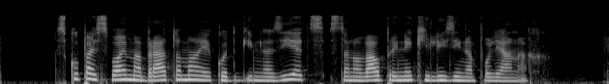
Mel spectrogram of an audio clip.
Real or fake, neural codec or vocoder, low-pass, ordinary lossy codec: fake; codec, 24 kHz, 6 kbps, HILCodec; 9.9 kHz; none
